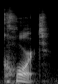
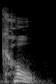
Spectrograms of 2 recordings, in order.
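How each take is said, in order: First: The word is said in an American accent. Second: The word is said in an East London accent. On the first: "But in American, it's court" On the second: "In the English accent, right, the sort of East London sort of accent"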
